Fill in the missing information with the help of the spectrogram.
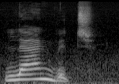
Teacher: a is receiving the prominence or the stress or the accent language the first initial syllable is receiving the stress in this word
